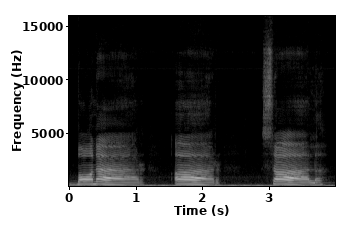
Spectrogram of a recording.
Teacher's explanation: Notice the tip of the tongue just flicking for the L.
